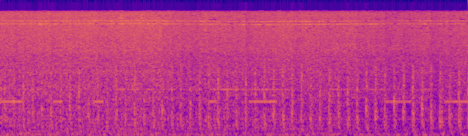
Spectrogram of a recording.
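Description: Helicopter in the DCS World flight simulator, flying over a Syria map at night: a loud, continuous rotor chop with a fast regular thumping pulse and engine whine, steady throughout and alone.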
